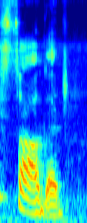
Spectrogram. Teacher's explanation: यानी कि दांतों की सहायता से बोला जाता है। जब हम स वर्ड का उच्चारण करते हैं तो जो हमारी जीभ है वह दांतों को छूती है। दांतों को स्पर्श करती है।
